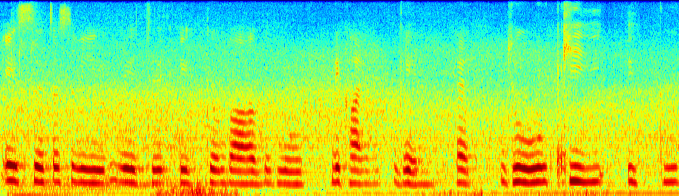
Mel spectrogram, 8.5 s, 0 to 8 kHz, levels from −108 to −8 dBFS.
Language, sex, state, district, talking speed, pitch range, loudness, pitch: Punjabi, female, Punjab, Kapurthala, 85 wpm, 200-225 Hz, -16 LUFS, 210 Hz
